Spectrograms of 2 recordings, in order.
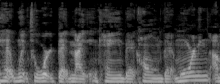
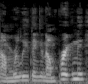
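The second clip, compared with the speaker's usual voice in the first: ordinary delivery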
